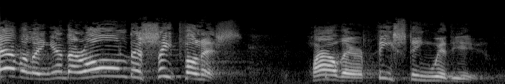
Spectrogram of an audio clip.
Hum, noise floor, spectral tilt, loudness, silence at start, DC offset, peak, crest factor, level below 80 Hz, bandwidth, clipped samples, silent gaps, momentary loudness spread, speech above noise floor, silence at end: none; -56 dBFS; -2 dB/octave; -20 LUFS; 0 s; under 0.1%; -6 dBFS; 16 dB; -66 dBFS; 10 kHz; under 0.1%; none; 13 LU; 35 dB; 0.3 s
